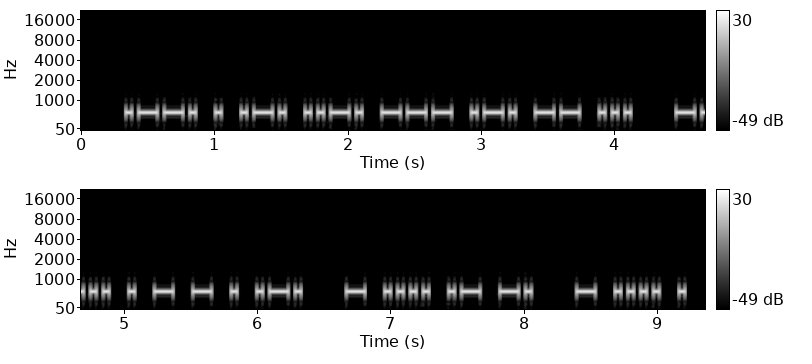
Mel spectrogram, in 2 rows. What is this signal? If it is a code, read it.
Morse code, heard as a keyed tone, about 25 wpm, 600 Hz. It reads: PERFORMS BETTER THAN THE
